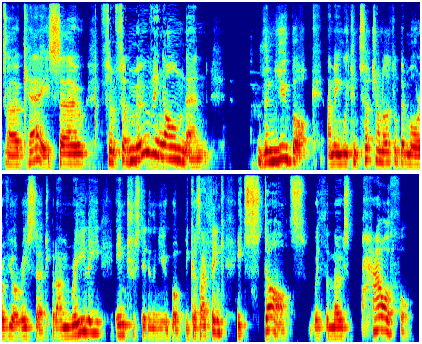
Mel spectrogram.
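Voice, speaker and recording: A man's voice: on the high side, lively intonation, moderate pace, a little mellow. A man hosting an interview show, enthusiastic and often repeating words as he searches for the next phrase. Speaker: host.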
